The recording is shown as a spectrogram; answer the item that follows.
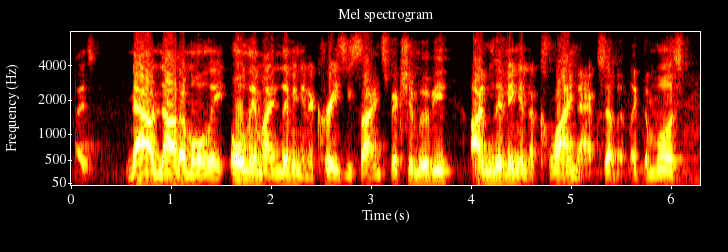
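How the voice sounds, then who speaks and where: A man's voice: on the low side, brisk, a bit bright, a little hiss or hum, rough recording. A man, a podcast guest, talking in a casual interview chat, intense and emphatic as he tells his story.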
